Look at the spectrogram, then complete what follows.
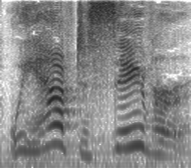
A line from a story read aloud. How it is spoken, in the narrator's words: exclaimed Luke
